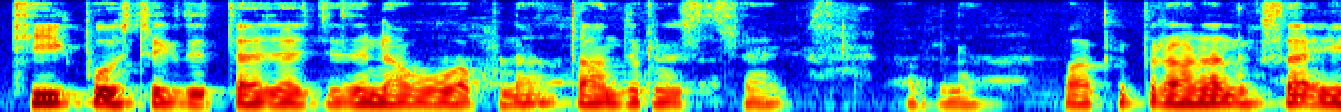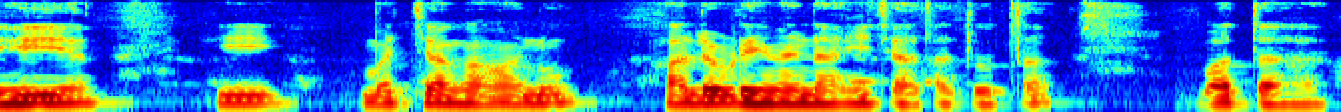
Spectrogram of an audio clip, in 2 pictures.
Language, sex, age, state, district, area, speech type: Punjabi, female, 60+, Punjab, Hoshiarpur, rural, spontaneous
